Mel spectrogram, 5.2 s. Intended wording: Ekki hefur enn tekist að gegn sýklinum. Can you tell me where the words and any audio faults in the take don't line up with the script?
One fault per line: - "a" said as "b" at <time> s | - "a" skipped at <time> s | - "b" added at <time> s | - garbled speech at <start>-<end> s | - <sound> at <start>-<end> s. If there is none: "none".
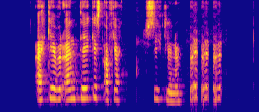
- laugh at 3.8-4.4 s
